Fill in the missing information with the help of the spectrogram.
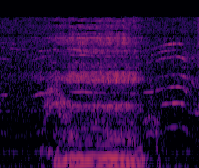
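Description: A single low, buzzing snore lasting about one second in a quiet room.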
